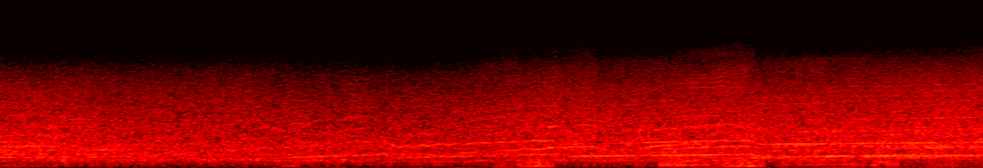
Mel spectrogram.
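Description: A race car engine hums and rises in pitch as the car accelerates.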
